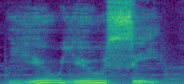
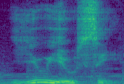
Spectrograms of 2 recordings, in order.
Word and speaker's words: UOIUXC: sponsored by um um i believe it's uuc i actually asked him how to pronounce this i was like oh my god how am i supposed to do a video if i can't pronounce this dang word i believe it is you you see um anyway um i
